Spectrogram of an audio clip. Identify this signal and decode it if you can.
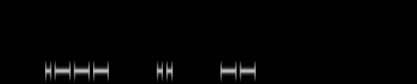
Morse code, heard as a keyed tone, about 25 wpm, spaced as for 13 wpm, 630 Hz. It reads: JIM
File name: pangram-fs-13-cs-25-zebras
